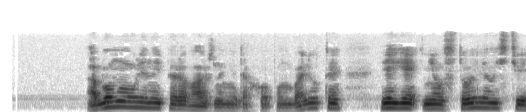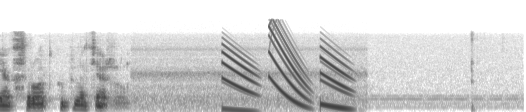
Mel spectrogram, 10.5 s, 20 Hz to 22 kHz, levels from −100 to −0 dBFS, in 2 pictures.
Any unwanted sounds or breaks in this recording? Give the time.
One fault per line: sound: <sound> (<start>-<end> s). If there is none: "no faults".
sound: chirp (7.5-8.8 s)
